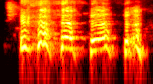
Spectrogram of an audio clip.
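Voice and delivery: high, tickled laughter; amused laugh. Real, not acted. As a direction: laugh in high little peals. Laughing after playful calling.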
